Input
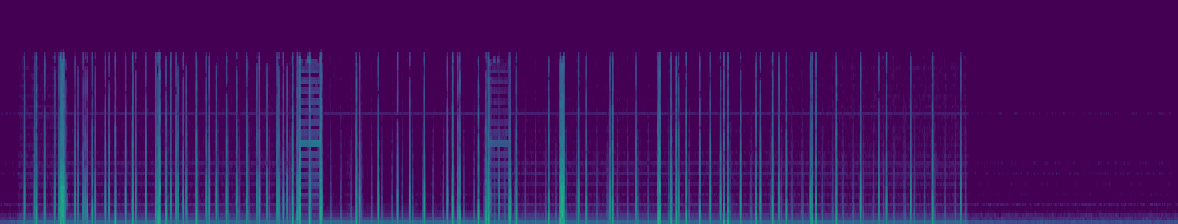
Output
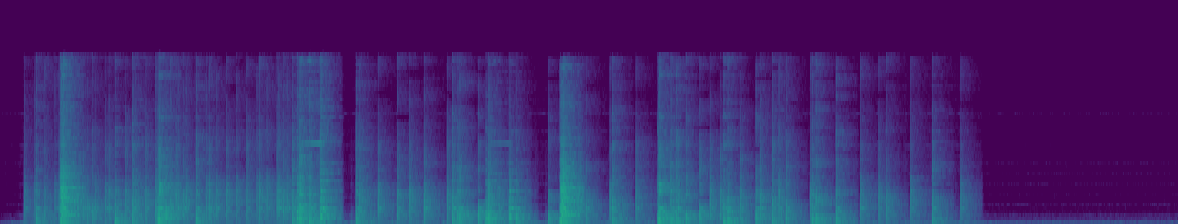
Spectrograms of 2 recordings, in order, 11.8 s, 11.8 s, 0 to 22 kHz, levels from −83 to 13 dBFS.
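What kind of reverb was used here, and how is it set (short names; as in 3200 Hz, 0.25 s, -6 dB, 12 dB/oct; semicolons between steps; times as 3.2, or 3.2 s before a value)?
non-linear reverb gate 0.23 s falling, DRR -4 dB; gain -5.5 dB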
